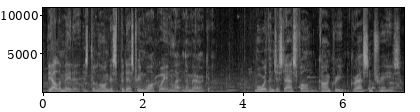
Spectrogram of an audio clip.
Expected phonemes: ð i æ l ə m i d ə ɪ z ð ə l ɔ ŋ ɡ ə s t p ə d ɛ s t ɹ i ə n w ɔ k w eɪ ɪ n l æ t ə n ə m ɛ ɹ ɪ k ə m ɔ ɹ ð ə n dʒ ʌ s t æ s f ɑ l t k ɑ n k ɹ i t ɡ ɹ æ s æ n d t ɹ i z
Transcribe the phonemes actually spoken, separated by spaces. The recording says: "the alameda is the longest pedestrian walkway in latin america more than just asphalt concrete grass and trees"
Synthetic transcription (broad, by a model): ð i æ l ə m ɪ d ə ɪ z ð ə l ɔ ŋ ɡ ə s p ə d ɛ s t ɹ i ə n w ɔ k w eɪ ɪ n l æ t n ə m ɛ ɹ ɪ k ə m ɔ ɹ ð ə n dʒ ʌ s t æ s f ɑ l t k ɑ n k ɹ i t ɡ ɹ æ s n t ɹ i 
